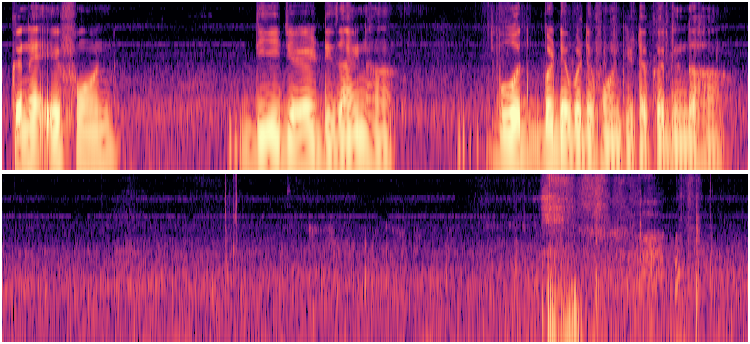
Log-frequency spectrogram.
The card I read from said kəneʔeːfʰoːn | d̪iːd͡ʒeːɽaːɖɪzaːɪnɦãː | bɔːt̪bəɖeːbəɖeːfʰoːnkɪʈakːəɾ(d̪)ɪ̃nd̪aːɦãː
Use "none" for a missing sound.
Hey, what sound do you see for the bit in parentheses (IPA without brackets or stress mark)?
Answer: d̪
